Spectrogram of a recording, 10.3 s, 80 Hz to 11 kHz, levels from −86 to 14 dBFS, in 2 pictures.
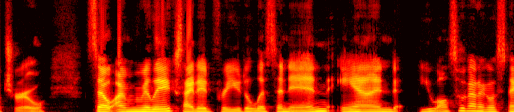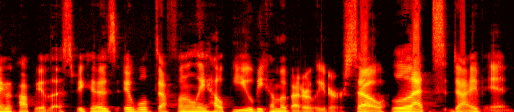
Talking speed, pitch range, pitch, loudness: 205 wpm, 150-185 Hz, 160 Hz, -18 LUFS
